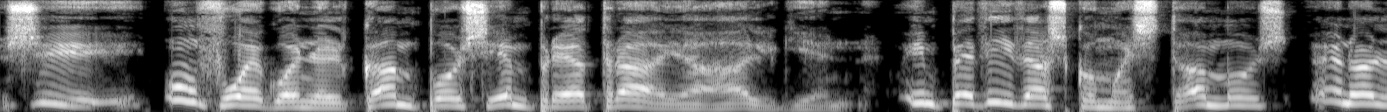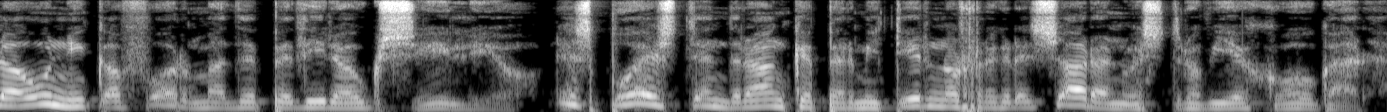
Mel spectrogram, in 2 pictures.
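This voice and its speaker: In a put-on character voice, a man speaks high with very wide pitch swings. His pace is fairly slow. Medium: read story. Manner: firm, controlling.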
